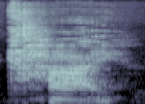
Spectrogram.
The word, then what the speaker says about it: chi: going to look like an italicized X we pronounce that as Chi okay now as soon as I drag it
